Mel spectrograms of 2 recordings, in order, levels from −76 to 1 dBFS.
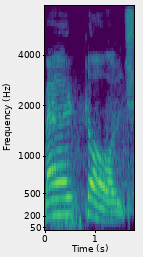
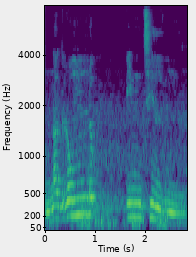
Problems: constant background noise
